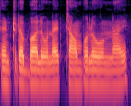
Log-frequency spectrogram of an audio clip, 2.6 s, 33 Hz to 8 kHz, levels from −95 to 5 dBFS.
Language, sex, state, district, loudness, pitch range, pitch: Telugu, male, Telangana, Mahabubabad, -18 LUFS, 105-115 Hz, 110 Hz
